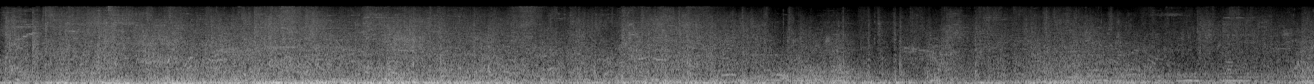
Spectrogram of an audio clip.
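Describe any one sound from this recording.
Magic blasts whoosh and crackle in a hectic fight.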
